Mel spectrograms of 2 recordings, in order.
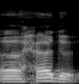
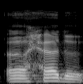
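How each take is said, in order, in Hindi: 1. आख़िरी d में हल्की सी गूंजती हुई जुम्बिश होती है। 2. आख़िरी d में हल्की सी गूंजती हुई जुम्बिश होती है।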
